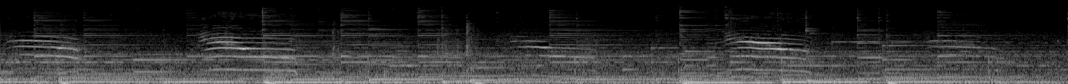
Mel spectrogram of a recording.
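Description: A cat meowing several times in short, arched calls over background music, the clearest meows near the start, about two seconds in and about seven seconds in.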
